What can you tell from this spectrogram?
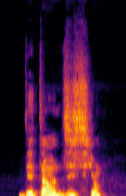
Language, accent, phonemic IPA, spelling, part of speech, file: French, Canada, /de.tɑ̃.di.sjɔ̃/, détendissions, verb, LL-Q150 (fra)-détendissions.wav
- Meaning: first-person plural imperfect subjunctive of détendre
